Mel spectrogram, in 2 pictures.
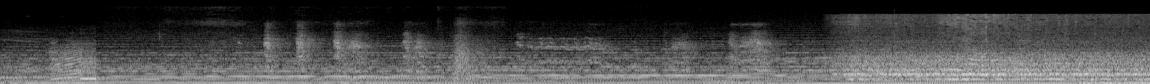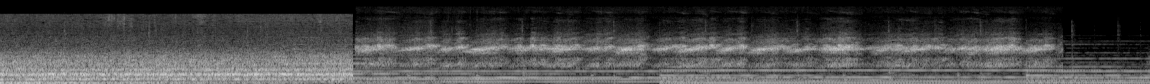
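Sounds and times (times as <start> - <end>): bees buzzing: 0.0 - 22.2
frog croaking: 2.3 - 7.9, 14.9 - 22.1.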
